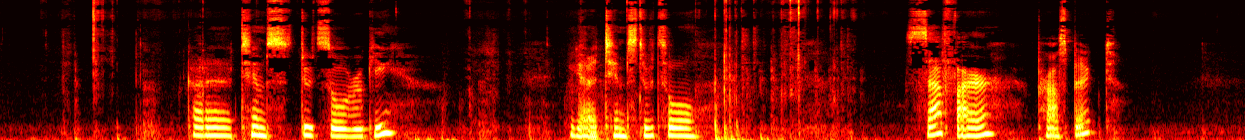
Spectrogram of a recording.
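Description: Trading cards slide against plastic sleeves with a soft rustle.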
